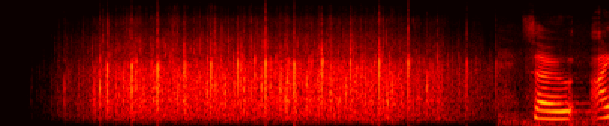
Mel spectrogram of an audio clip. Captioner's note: audience applauding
